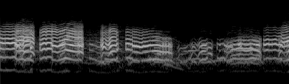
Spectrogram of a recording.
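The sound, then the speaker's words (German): Black-legged kittiwake, a mid-sized gull, calls in a rapid series of loud, nasal, harmonic-rich cries, repeated in quick bursts with brief gaps, slightly dropping then rising again in pitch. No talking. “Es ist die Dreizehenmöwe.”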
